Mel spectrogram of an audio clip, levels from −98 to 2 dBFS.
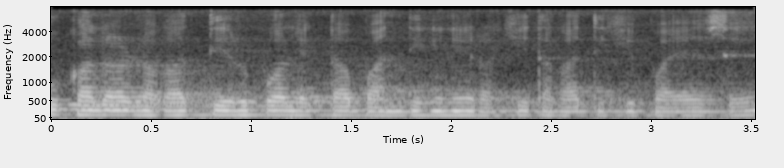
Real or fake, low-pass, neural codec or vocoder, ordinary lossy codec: real; 7.2 kHz; none; none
